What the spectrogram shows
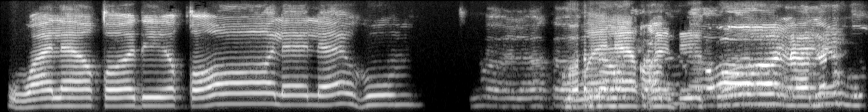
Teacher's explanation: قاف کو یہاں پر پور پڑھیں گے، دال کے اوپر ہم قلقلہ کریں گے کیونکہ یہ حروف قلقلہ میں سے ہیں۔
